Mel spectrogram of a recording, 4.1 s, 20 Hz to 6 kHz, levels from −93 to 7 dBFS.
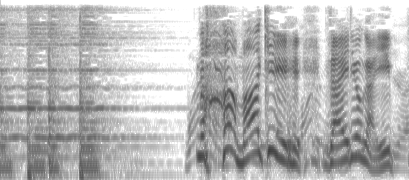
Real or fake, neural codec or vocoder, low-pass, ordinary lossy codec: real; none; 5.4 kHz; none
